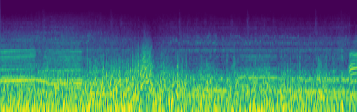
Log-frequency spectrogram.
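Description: A carbureted motorcycle engine drones steadily while riding, with constant wind rush over the microphone and gear-shift pitch changes partway through, loud and close throughout.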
